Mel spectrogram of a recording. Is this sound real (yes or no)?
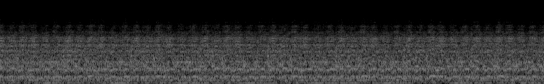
yes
